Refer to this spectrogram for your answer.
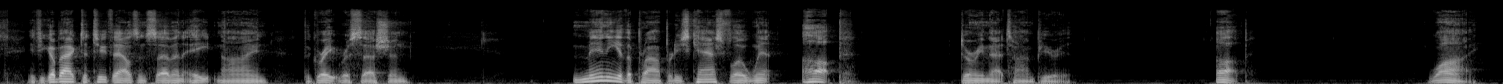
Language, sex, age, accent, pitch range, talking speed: English, male, 50-69, American, 80-100 Hz, 100 wpm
